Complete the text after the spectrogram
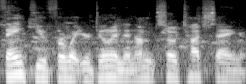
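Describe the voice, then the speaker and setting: A man who is a lawyer and podcast host, chatting casually as a guest at a convention booth and telling lively stories. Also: lowish voice, moderate pace, crowd noise, poor audio. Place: busy convention floor.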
